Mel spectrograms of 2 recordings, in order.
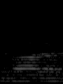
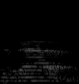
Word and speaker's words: Nevada: They don't say, well, first of all, y'all, it's Nevada, not anything else, not Nevada, not Nevada, it's Nevada, okay? Bad, Nevada, so get that right.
